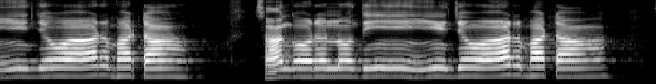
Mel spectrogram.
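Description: A single high voice singing a Bangla Islamic gazal unaccompanied, in long held notes. The voice pauses briefly about two seconds in, then starts the next phrase.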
